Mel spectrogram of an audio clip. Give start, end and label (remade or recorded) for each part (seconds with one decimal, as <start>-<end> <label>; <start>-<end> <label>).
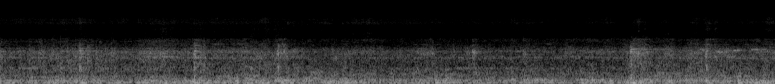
0.0-2.5 recorded; 2.5-3.5 remade; 3.5-7.8 recorded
